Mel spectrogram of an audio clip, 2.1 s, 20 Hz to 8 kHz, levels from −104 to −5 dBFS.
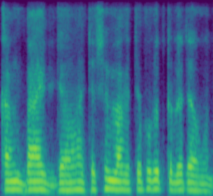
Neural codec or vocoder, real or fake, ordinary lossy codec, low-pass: codec, 16 kHz, 2 kbps, FreqCodec, smaller model; fake; Opus, 16 kbps; 7.2 kHz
